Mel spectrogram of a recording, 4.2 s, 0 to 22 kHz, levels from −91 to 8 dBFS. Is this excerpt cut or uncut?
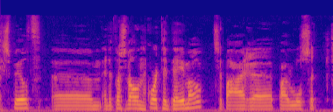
cut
